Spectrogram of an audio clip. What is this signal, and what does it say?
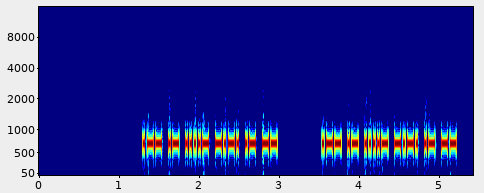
Morse code, heard as a keyed tone, about 46 wpm, 700 Hz. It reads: WA4CAM WA4CAM
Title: USA Call Signs - 6 Characters - Repeated 2x - 45wpm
